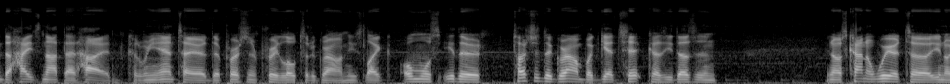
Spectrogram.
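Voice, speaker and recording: A man with a low, pushed and bright voice walks through a fighting game tutorial casually and off the cuff, circling back over his points. The tone is clean, and music plays in the background.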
